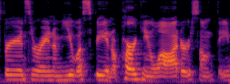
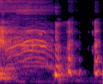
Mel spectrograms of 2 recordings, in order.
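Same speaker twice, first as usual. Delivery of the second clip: real high laughter trailing off; high squealing laugh; 5 dB quieter than usual. Real, not acted. Guest laughing with the hosts about junk drawers, high squeal.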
